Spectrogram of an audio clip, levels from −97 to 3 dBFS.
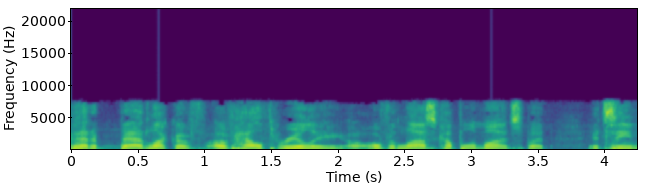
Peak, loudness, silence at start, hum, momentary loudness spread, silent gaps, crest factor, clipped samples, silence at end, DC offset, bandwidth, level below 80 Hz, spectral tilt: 0 dBFS; -16 LUFS; 0 s; none; 7 LU; none; 16 dB; under 0.1%; 0 s; under 0.1%; 8 kHz; -38 dBFS; -4.5 dB/octave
